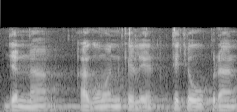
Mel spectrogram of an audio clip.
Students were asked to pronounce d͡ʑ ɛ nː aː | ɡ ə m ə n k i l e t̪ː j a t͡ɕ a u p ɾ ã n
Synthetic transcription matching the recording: d͡ʑ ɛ nː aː | ɡ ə m ə n k e l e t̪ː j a t͡ɕ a u p ɾ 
